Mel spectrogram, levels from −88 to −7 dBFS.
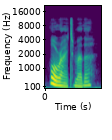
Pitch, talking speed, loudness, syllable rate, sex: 180 Hz, 175 wpm, -17 LUFS, 5.6 syllables/s, female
